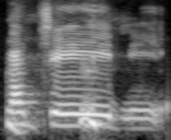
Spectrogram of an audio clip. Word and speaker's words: Katjene: surname because I figured I pronounce it wrong. It's Katjene, yes. Katjene.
